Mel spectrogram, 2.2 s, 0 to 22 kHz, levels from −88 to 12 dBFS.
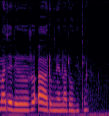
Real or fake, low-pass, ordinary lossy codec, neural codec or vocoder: real; none; none; none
